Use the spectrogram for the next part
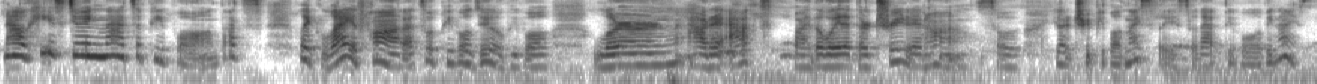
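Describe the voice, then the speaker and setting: Creaky-voiced woman reading to little kids. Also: medium pitch, a little slow, slight background noise. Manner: playful, chatty, talking to small children. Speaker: storybook reader. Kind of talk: animated read-aloud of a picture book with casual asides to young listeners.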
